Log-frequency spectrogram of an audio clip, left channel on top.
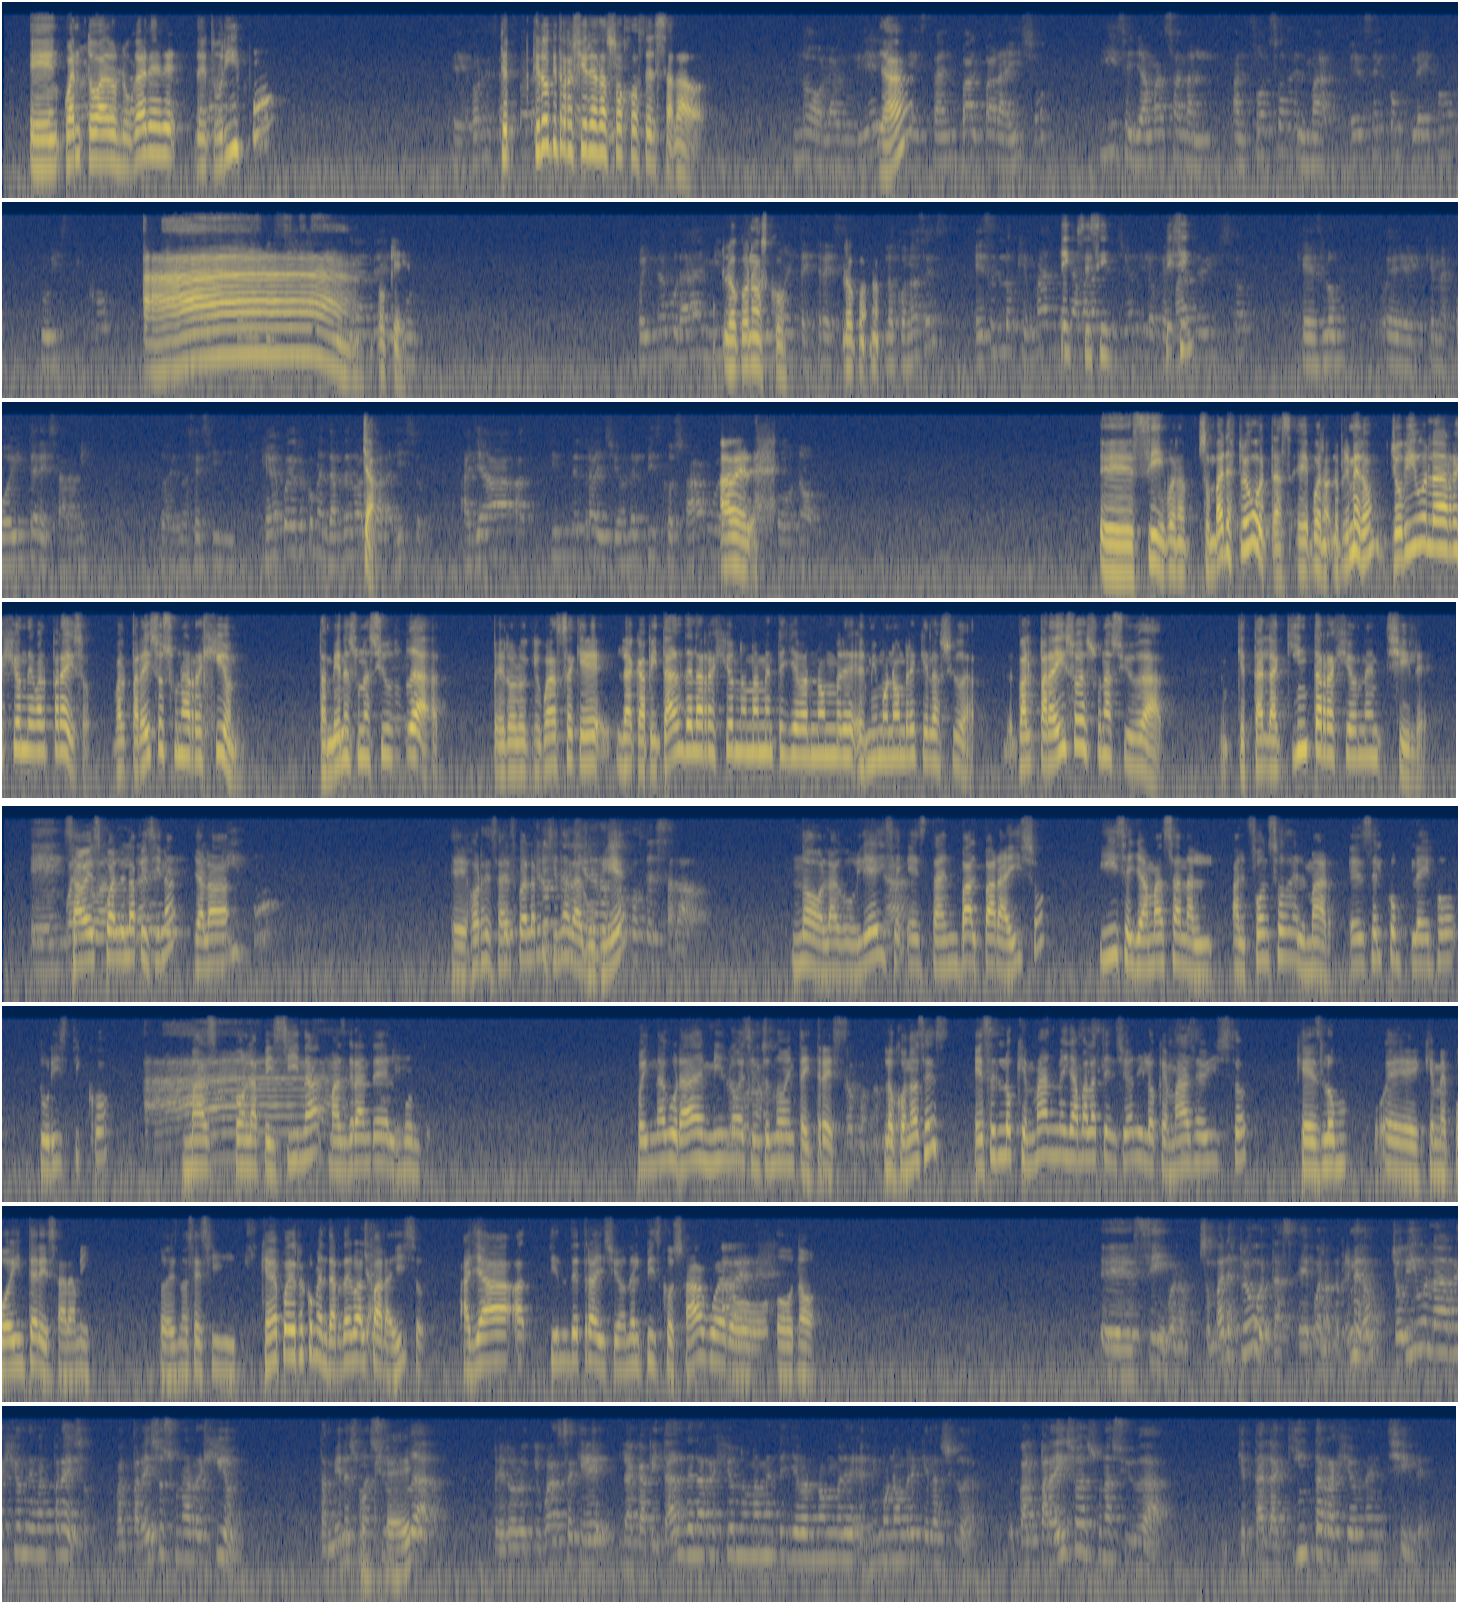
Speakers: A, on the left; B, on the right.
A: En cuanto
B: ¿Sabes
A: a
B: cuál
A: los lugares
B: es la piscina?
A: de, de
B: Ya la,
A: turismo,
B: eh, Jorge, ¿sabes
A: cre-
B: cuál es la
A: creo
B: piscina?
A: que te refieres
B: La googleé
A: a los Ojos del Salado,
B: No, la googleé
A: ¿ya?
B: y se- está en Valparaíso y se llama San Al- Alfonso del Mar. Es el complejo turístico
A: Ah,
B: más con la piscina más grande
A: ok.
B: del mundo. Fue inaugurada en mil
A: Lo
B: novecientos
A: conozco.
B: noventa y tres.
A: Lo cono-
B: ¿Lo conoces? Eso es lo que más me
A: sí,
B: llama
A: sí,
B: la
A: sí.
B: atención y lo que
A: Sí,
B: más
A: sí.
B: he visto que es lo eh, que me puede interesar a mí. Entonces, no sé si, ¿qué me puedes recomendar del Valparaíso?
A: Ya.
B: ¿Allá ah, tienen de tradición el pisco sour
A: A ver,
B: o, o no?
A: eh, sí, bueno, son varias preguntas. Eh, bueno, lo primero, yo vivo en la región de Valparaíso. Valparaíso es una región, también es
B: Ok,
A: una ciudad,
B: <laughs>
A: pero lo que pasa es que la capital de la región normalmente lleva el nombre, el mismo nombre que la ciudad. Valparaíso es una ciudad que está en la quinta región en Chile.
